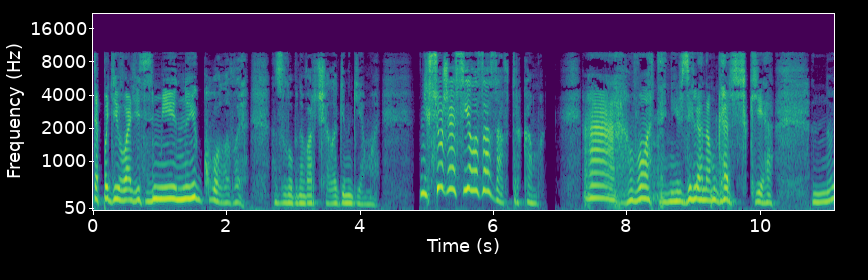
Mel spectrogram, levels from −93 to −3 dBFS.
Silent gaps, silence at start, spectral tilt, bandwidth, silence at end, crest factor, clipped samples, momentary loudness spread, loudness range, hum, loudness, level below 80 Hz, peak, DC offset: 4.83-4.88 s, 6.81-6.92 s; 0 s; -4 dB/octave; 10 kHz; 0 s; 16 dB; under 0.1%; 16 LU; 4 LU; none; -17 LUFS; -52 dBFS; -2 dBFS; under 0.1%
